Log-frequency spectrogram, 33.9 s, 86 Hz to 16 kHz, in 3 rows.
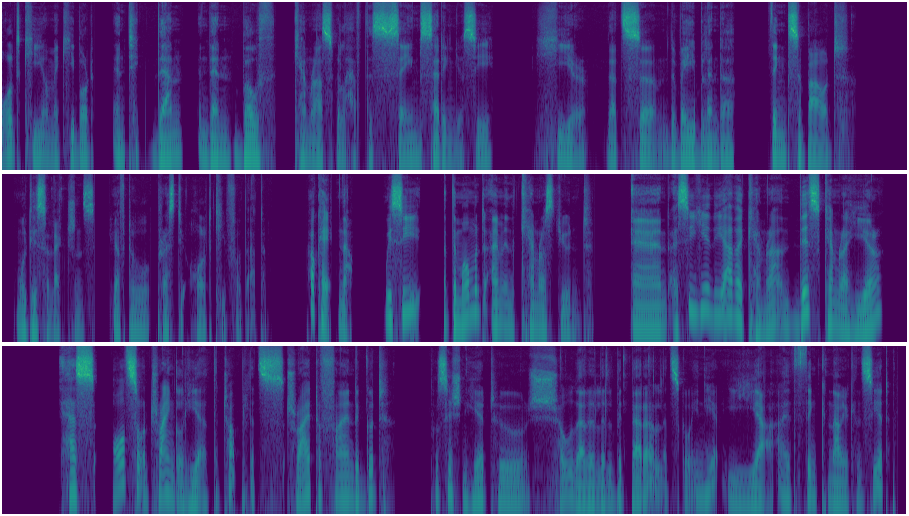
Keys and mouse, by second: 2.0 alt+click, 6.2 click, 7.1 click, 8.4 click, 10.6 click, 13.1 click, 27.2 q, 29.6-31.0 typing, 32.8 click.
